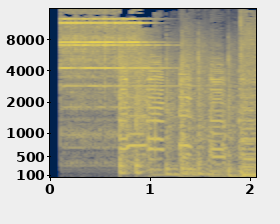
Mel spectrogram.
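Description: Short musical intro jingle with a ringtone-like sound: a bright ringing tone, then a quick run of short melodic notes starting just under a second in.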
